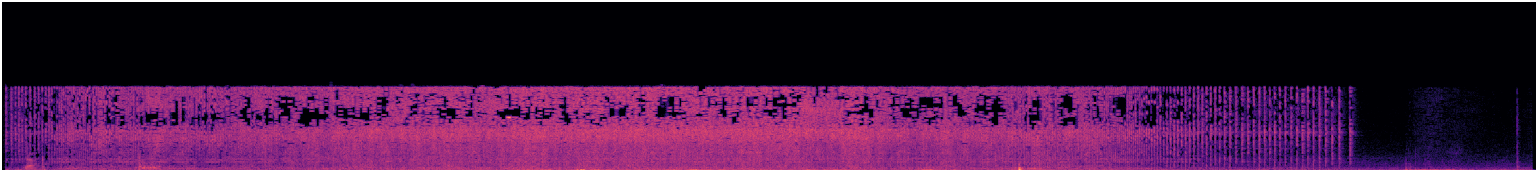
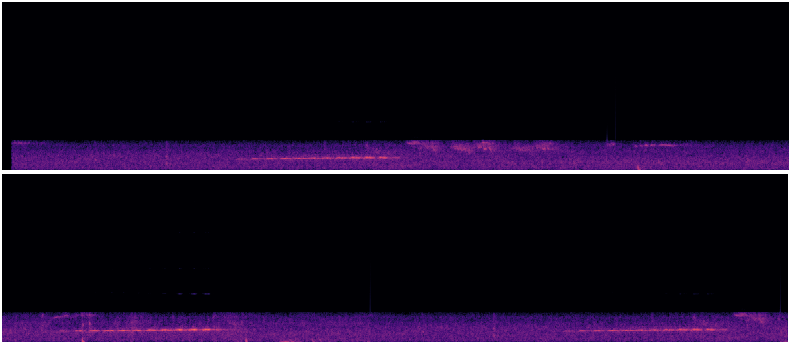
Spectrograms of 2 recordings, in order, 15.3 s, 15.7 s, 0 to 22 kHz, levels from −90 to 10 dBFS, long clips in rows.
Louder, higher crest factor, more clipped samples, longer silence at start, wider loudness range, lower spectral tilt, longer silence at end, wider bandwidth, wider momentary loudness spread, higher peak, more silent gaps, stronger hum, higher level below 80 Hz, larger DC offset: first, -24 LUFS vs -36 LUFS; about the same, 24 dB vs 24 dB; neither; about the same, 0.05 s vs 0.1 s; about the same, 12 LU vs 14 LU; second, -1 dB/octave vs -5.5 dB/octave; about the same, 0.05 s vs 0 s; first, 11.5 kHz vs 4.2 kHz; second, 13 LU vs 18 LU; first, -4 dBFS vs -16 dBFS; neither; neither; first, -40 dBFS vs -70 dBFS; neither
